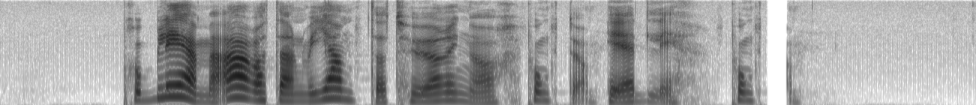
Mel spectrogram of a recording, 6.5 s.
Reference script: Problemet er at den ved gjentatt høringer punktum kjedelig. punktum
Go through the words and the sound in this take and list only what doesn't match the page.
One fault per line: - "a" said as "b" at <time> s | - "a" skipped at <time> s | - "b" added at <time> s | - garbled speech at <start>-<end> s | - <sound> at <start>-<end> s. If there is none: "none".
- dropout at 5.1-5.2 s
